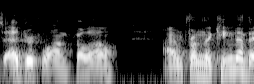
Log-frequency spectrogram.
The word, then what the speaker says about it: Edric Longfellow: Actually, call me Edric because I mispronounced my name in my early days in the SCA. But the proper pronunciation is Edric Longfellow.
